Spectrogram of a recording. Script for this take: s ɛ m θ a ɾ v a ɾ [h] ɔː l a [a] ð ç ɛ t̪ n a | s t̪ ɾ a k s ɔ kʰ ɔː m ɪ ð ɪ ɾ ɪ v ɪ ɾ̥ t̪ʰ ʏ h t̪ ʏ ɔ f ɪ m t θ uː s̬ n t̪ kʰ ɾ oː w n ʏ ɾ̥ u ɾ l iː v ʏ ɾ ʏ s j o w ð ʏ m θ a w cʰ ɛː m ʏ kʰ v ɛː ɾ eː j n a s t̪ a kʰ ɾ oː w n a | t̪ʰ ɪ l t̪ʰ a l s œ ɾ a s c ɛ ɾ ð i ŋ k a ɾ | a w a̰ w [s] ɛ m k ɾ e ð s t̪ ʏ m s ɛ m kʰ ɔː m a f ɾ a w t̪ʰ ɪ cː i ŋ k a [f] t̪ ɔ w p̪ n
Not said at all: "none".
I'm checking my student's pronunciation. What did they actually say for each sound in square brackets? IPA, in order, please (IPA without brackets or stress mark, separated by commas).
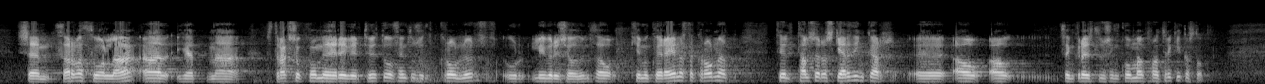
θ, a, θ, s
